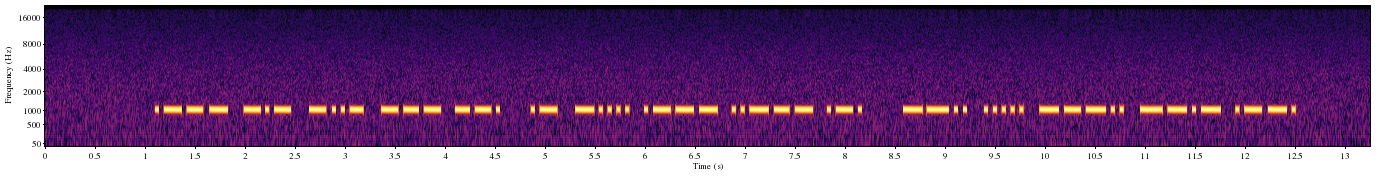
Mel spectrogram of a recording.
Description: Morse code, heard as a keyed tone, hand-sent with a bug key, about 27 wpm, 1050 Hz. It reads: JKXOG A6J2R Z58QP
